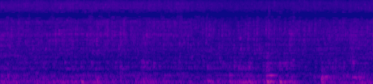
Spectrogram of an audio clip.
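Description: Tap water runs steadily into a sink as it waits to heat up before a straight razor shave, a continuous close rushing hiss with no talking.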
